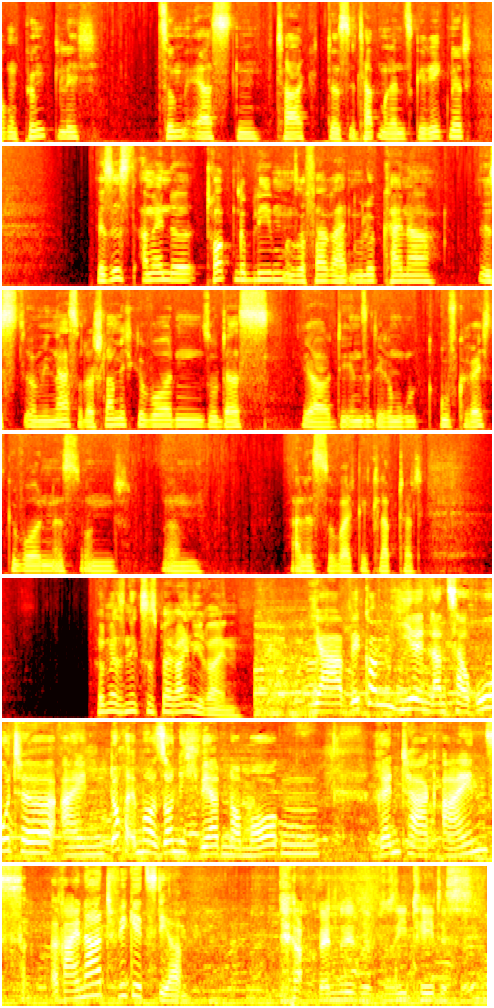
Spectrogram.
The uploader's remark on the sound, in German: Die erste Etappe des 4-Stage Mountainbike Race Lanzarote, im Club la Santa ist Geschichte. Berichten live aus der Startaufstellung und unter dem Zielbogen.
